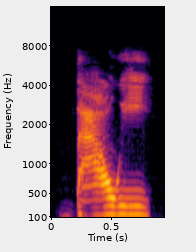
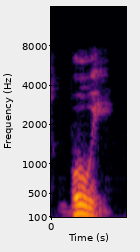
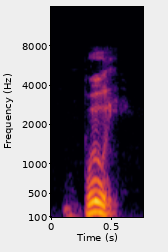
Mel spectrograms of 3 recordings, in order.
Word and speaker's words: Bowie: And for those of you that are not familiar with the Maryland area, I actually heard some of you pronounce it as Bowie. It's Bowie, Bowie, Maryland, okay?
